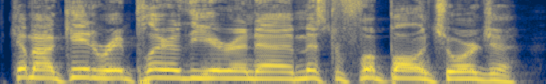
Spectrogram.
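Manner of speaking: high, sing-song boastful coach; Sean McVay impression. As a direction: brag like a proud coach showing off.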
